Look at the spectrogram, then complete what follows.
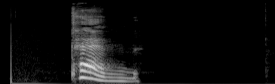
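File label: "ten", English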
